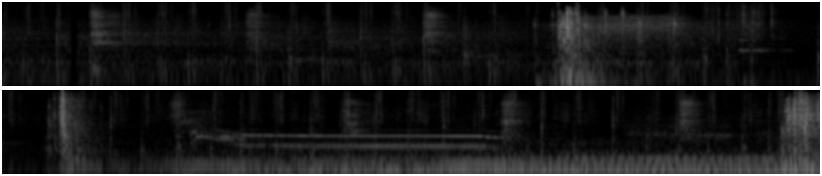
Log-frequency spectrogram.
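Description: Footsteps walk steadily on a hard floor.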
